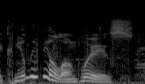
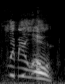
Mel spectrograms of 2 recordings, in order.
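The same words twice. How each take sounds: First: Polite plea with a lilt on alone; asking nicely. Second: High, loud yell to back off; sudden shout. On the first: Player politely asking the game's enemy to back off, asking nicely. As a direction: ask sweetly to be left alone. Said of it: "I'll ask nicely". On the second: Player losing patience after asking nicely, sudden shout. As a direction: burst out in a high-pitched holler. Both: Pretend.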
